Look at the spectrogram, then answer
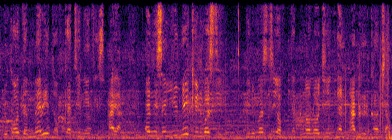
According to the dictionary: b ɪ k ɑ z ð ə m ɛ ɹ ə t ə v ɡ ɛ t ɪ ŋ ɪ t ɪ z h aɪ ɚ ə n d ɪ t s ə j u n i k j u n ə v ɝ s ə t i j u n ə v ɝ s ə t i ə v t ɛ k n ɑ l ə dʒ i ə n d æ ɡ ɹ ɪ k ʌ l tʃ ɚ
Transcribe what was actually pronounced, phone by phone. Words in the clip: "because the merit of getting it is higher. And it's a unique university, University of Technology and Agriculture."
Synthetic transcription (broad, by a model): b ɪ k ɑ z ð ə m ɛ ɹ ə t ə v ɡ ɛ t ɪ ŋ ɪ t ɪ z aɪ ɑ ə n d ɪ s ə j u n i k j u n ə v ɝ s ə t i j u n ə v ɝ s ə t i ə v t ɛ k n ɑ l ə dʒ i ə n d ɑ ɡ ɹ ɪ k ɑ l tʃ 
